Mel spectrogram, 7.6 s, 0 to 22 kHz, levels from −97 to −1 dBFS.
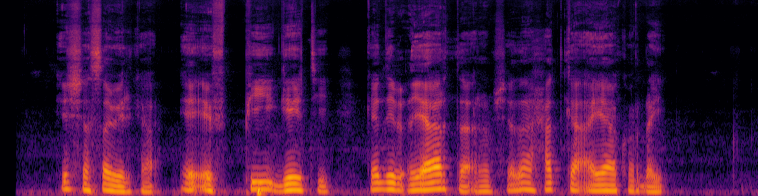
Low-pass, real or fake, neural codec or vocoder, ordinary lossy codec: none; real; none; none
